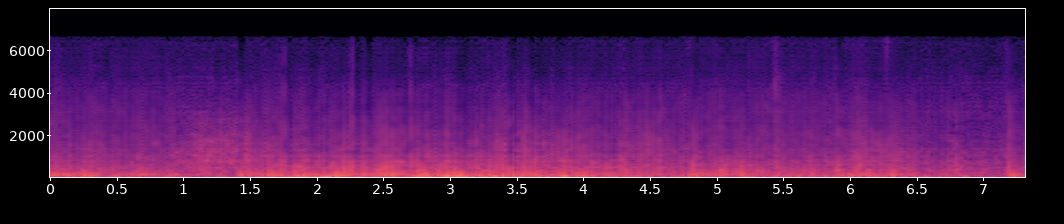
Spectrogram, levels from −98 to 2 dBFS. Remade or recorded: remade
